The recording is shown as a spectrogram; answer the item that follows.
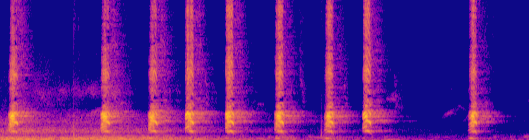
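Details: Mallard duck in a backyard, with a mallard pair meeting two male and one female hybrid runner ducks; nine loud, harsh, nasal quacks, the first in steady succession, then slowing, with a longer pause before the last.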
